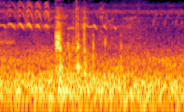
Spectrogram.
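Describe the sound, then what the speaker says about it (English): Several soft, high whistling calls from black-bellied whistling ducks at a distance on a river, repeated in short bursts over steady low background rumble. "Black-bellied whistling ducks."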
